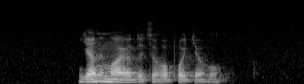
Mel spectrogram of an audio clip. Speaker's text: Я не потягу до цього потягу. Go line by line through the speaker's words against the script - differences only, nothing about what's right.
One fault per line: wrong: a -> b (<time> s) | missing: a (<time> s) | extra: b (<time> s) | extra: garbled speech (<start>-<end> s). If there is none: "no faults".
wrong: потягу -> маю (1.0 s)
